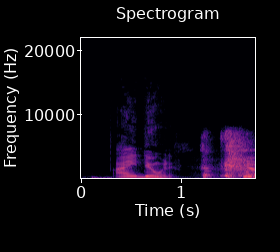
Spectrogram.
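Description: A single sharp sneeze sounds close to the microphone, surrounded by someone talking.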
